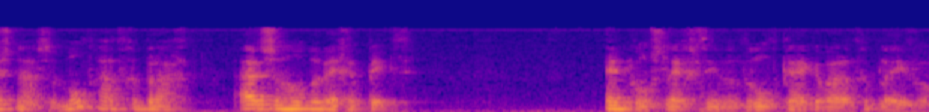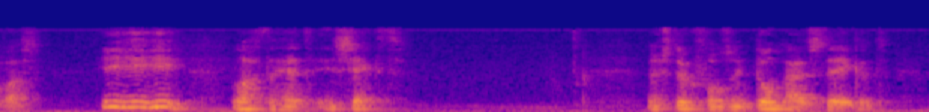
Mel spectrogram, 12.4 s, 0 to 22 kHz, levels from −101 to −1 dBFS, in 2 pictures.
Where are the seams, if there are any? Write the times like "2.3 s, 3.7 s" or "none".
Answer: 4.2 s, 4.7 s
